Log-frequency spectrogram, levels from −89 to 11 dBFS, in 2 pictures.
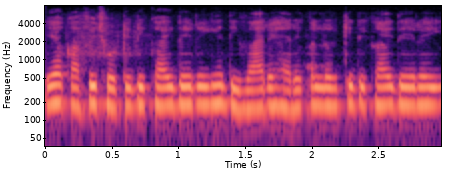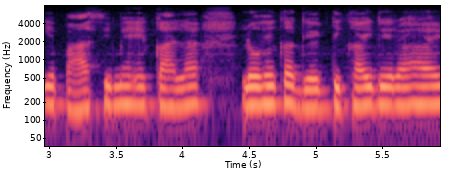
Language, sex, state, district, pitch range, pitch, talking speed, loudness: Hindi, female, Chhattisgarh, Korba, 170-180 Hz, 175 Hz, 270 wpm, -15 LUFS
